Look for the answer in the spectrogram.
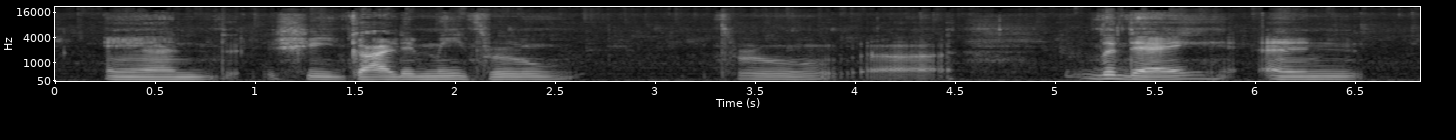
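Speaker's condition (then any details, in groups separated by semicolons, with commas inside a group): Cerebral palsy; scoliosis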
